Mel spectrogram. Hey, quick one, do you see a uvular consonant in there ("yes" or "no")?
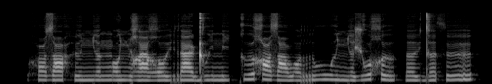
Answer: yes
